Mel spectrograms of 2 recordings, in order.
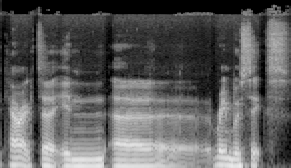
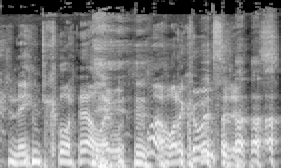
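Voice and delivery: laughing; 6 semitones higher, 5 dB louder, slower than usual. Real, not acted. Mocking the name coincidence.

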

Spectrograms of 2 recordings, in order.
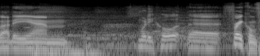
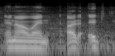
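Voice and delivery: ordinary talk

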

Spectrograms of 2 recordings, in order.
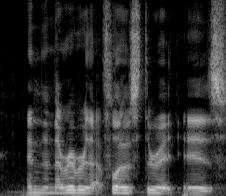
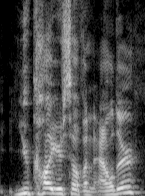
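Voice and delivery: higher, louder scornful outrage; angry Cyanidel; 5 semitones higher, 8 dB louder than usual. Acted. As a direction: scorn her claim to be an elder. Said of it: "now, he says".

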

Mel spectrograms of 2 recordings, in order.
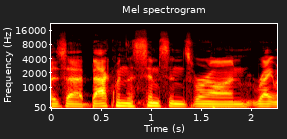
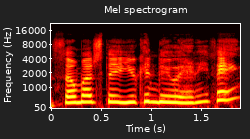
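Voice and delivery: put-on very high kid voice; child voice; 4 dB louder than usual. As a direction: say it like an excited little kid. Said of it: "say it in a childlike voice".

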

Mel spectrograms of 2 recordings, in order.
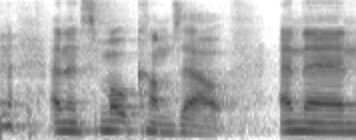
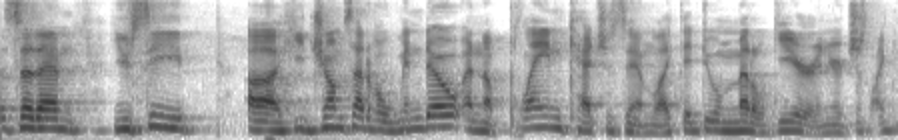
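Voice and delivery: normal talking voice

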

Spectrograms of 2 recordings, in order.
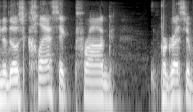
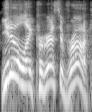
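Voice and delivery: imitating his friend Dan; 10 semitones higher than usual. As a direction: explain it to the clueless newcomer. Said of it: "and he goes".

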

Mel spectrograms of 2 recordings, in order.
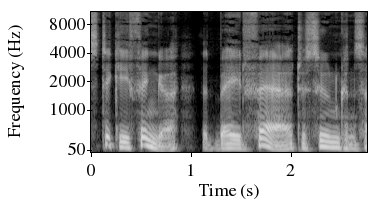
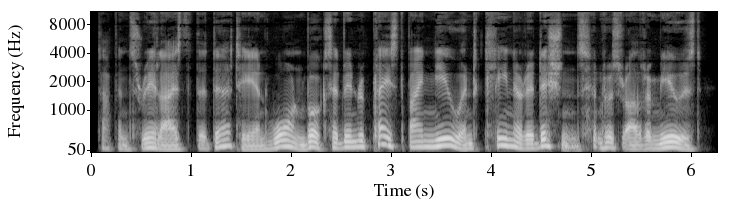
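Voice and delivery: ordinary delivery, nothing marked

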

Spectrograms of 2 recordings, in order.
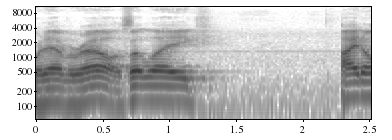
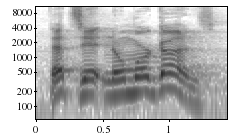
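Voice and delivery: quoting the government; 6 semitones higher, 3 dB louder than usual. Retold or imitated. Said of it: "I'm not gonna do an Australian accent".

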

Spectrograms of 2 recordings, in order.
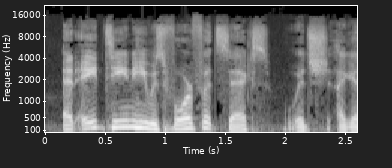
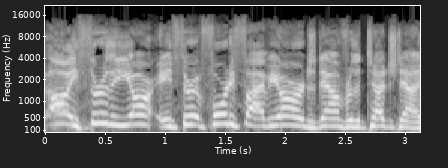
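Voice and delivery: sportscaster voice; 10 semitones higher than usual. Acted. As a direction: call it like an excited football announcer. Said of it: "it's like".

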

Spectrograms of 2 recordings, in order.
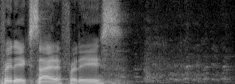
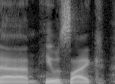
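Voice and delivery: normal talking voice

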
